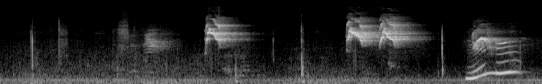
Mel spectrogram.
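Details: Pet female galah suddenly going crazy in an excited fit, letting out harsh, raspy screeches and squawks in bursts, ending with a rising, ringing cry, while other birds nearby make soft chirps.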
